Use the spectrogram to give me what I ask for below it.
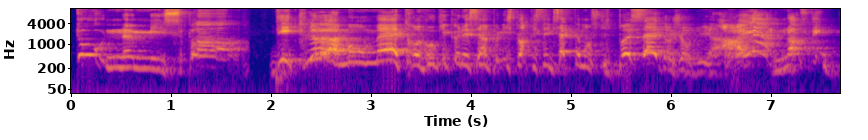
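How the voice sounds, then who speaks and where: A cheeky court jester, played by a man, laughing through his lines in a high voice that leaps all over the place. His talk is playful and sing-song, like nursery rhymes. The sound is an echoing stage. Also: wildly swooping pitch, normal speed, creaky, few pauses, full character voice. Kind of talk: stage storytelling performance. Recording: echoey stage recording.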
